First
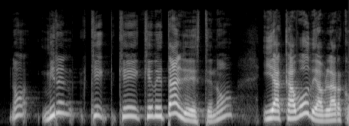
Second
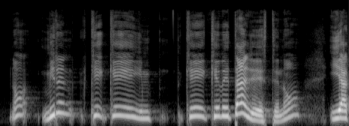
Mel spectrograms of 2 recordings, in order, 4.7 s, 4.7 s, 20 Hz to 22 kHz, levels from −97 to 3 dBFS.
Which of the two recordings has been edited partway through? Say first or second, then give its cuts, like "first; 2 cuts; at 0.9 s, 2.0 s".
first; 1 cut; at 1.5 s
